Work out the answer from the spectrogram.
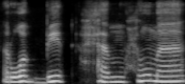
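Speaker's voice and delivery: رب ارحمہما said very slowly, the alif in ہما held long. Shown as a demonstration. Teacher demonstrates the long alif for her students, very slow. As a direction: stretch the final alif of ارحمہما. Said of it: "میں الف کو لمبا کرنا ہے".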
